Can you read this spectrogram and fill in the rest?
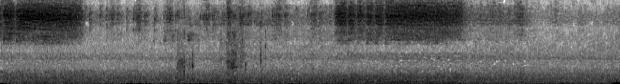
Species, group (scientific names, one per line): Pauropsalta mneme
Cicadidae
